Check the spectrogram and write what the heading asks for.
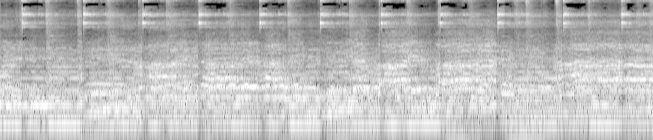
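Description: Live acoustic bluegrass band playing: fiddle, mandolin, acoustic guitar, upright bass and banjo, with held bass notes under an even strummed beat of about two strokes a second.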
